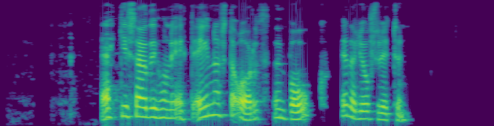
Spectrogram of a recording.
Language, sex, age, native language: Icelandic, female, 60-69, Icelandic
